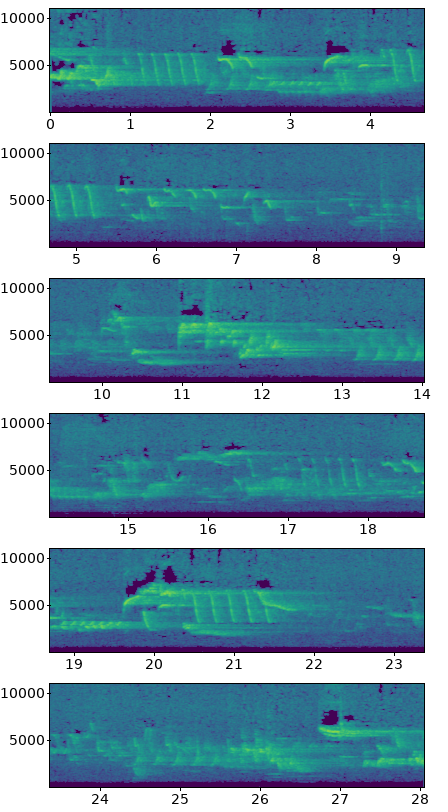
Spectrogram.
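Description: Songbirds singing: runs of rapid trilled and chirping phrases, coming in louder spells every several seconds.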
